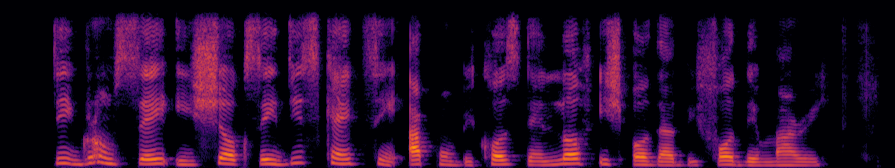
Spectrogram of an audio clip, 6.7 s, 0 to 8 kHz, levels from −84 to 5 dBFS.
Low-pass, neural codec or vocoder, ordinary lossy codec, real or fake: 7.2 kHz; codec, 24 kHz, 0.9 kbps, WavTokenizer, small release; none; fake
